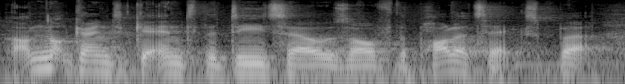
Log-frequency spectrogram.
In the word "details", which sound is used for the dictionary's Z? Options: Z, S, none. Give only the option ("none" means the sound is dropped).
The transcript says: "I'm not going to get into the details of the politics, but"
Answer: Z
